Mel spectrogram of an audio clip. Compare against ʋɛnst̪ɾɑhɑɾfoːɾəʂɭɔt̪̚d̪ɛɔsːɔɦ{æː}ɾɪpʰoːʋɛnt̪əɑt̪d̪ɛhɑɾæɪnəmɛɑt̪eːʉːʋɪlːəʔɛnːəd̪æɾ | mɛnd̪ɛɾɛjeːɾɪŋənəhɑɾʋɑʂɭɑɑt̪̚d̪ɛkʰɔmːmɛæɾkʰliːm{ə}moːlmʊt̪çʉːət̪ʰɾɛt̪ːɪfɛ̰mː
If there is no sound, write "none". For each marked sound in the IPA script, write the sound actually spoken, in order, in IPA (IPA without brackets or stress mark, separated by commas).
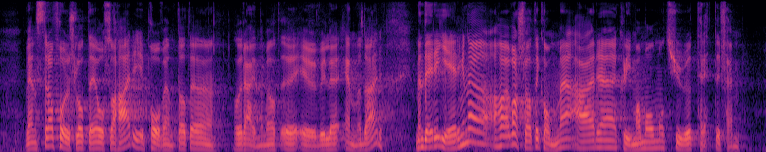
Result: æː, ɑ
